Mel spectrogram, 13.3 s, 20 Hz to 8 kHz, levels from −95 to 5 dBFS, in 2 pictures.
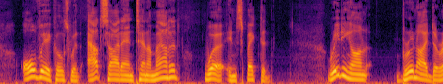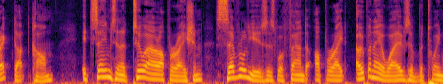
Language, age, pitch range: English, 60-79, 110-150 Hz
